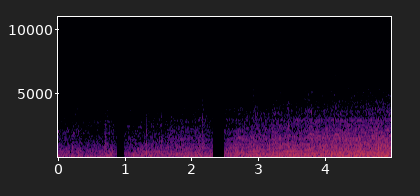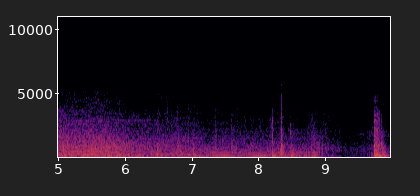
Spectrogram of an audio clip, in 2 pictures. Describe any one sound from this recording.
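A car engine hums and drives up close.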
